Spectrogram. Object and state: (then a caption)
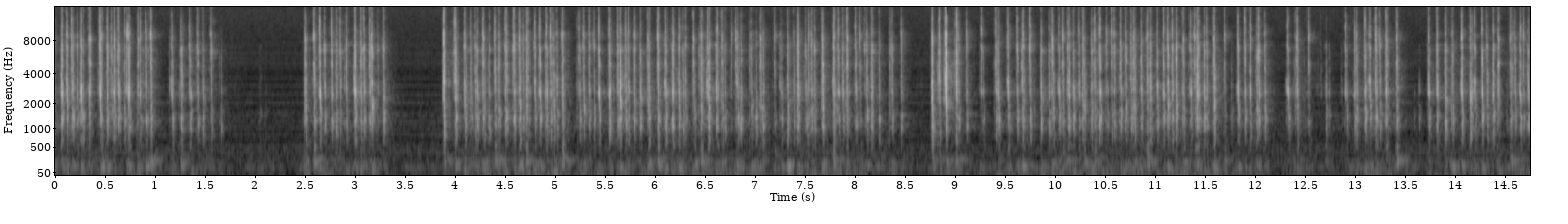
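Plastic computer keyboard being typed on. Both hands type fast with their fingertips on a full-size, RGB-backlit plastic membrane gaming keyboard resting on a desk mat. The result is a dense, bright patter of short, dry key clicks with no ring, broken by brief pauses around 2 and 3.5 seconds.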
